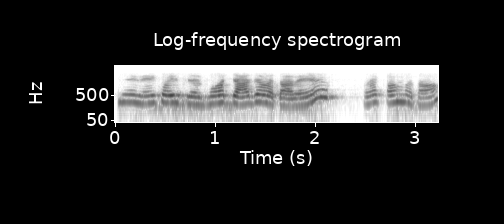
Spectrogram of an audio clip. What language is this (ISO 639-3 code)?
urd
